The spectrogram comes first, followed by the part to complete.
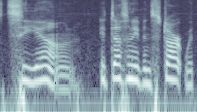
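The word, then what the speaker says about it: ציון: In fact, the Hebrew word for what we call Zion in English is Tzion.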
